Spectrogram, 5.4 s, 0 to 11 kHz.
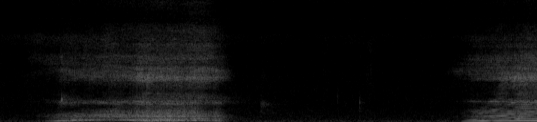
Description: That what I hear a 1 everynight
